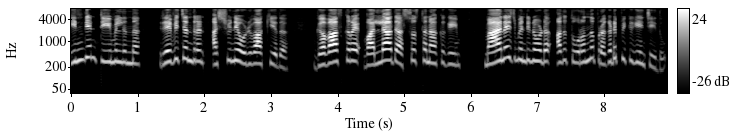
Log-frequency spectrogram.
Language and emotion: Malayalam, angry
